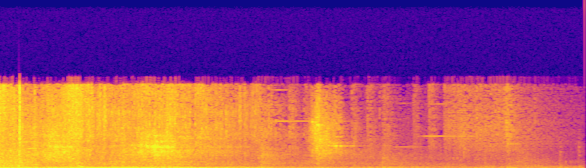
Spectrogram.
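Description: A fire spell blasts in Hogwarts Legacy, a loud roaring boom that rolls on and slowly dies away over several seconds. It stands alone with no talking.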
